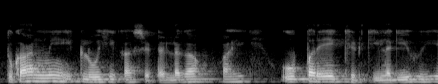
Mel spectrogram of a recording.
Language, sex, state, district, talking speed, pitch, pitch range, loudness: Hindi, male, Uttar Pradesh, Lalitpur, 205 wpm, 120 Hz, 110-125 Hz, -19 LUFS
